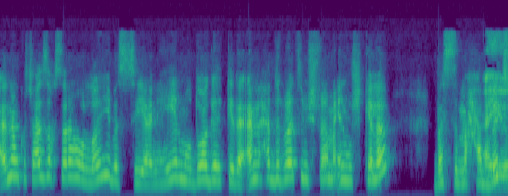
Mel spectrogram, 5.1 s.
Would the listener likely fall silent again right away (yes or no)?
yes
